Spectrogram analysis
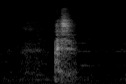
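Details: A single sneeze deliberately imitated by an adult to startle a baby: a soft indrawn breath, then one sharp hissing burst.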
